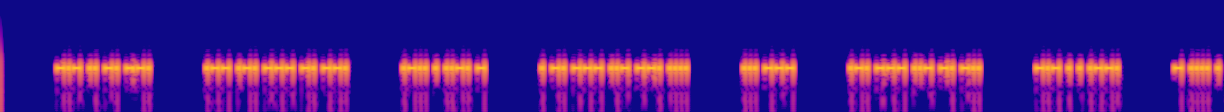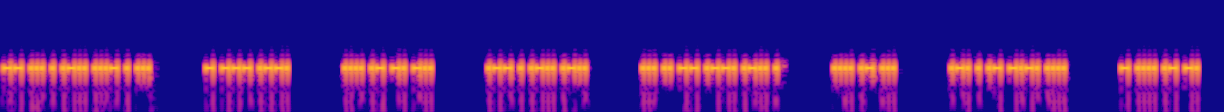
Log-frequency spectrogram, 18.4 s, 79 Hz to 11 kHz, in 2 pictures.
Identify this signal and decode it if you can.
Morse code, heard as a keyed tone, about 60 wpm, 550 Hz. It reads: KING WRONG LEFT ENOUGH SO ROUND KEEP THEMSELVES TOP HAND WELL SIMPLE HAS REACH THAN
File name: 632 words / 632 Words 60WPM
